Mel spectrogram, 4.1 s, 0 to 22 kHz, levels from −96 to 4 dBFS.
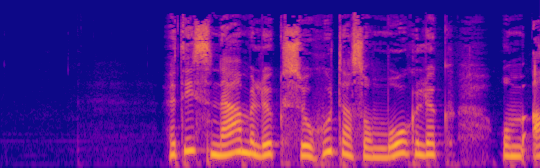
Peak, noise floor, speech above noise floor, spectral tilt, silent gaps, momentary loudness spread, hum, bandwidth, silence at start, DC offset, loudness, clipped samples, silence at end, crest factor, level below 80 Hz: -4 dBFS; -78 dBFS; 58 dB; -4 dB/octave; none; 9 LU; none; 16.5 kHz; 1.25 s; under 0.1%; -20 LUFS; under 0.1%; 0 s; 16 dB; -54 dBFS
